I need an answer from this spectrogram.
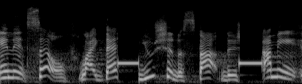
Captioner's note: beep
